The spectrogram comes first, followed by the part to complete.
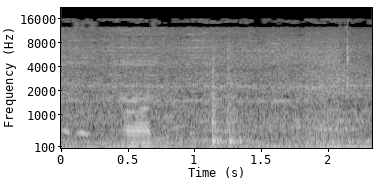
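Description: Steady low engine rumble of a vehicle idling, with a few faint knocks.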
